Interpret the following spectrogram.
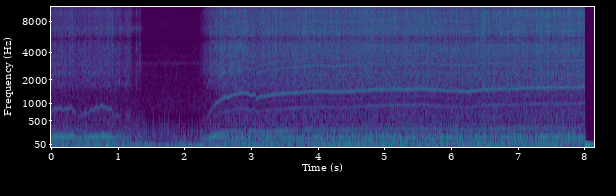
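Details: Tyco Spirit of America Ten-Wheeler model locomotive test run after the squealing front and rear motor bearings were lubricated. The motor spins up to a smooth, steady high hum and holds it with no squeal or chatter; it runs normally.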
